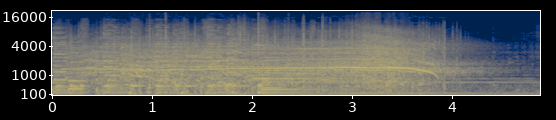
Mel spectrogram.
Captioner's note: screaming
